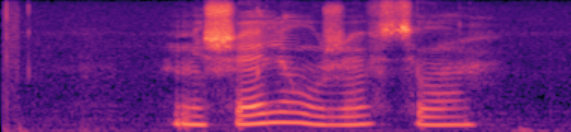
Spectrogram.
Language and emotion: Russian, sad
